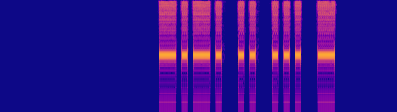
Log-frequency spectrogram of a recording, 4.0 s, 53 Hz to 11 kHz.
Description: Morse code, heard as a keyed tone, about 21 wpm, 800 Hz. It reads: CIST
